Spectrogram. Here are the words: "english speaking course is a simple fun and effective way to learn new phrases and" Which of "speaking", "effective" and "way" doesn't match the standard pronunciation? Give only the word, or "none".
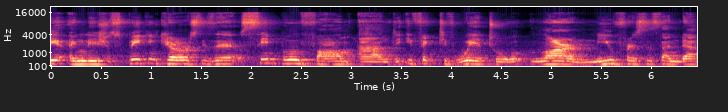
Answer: none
